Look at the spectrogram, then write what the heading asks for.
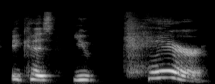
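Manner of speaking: CARE drawn out slowly; slow down and stretch the word care; emphatic answer. Real, not acted. Answers own question with emphasis.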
